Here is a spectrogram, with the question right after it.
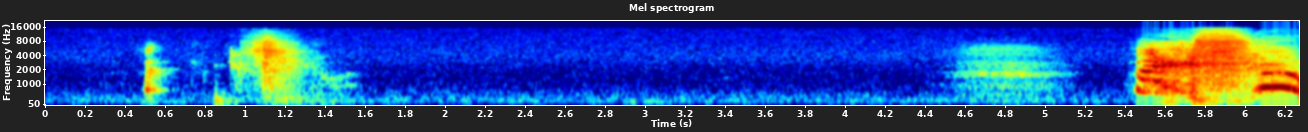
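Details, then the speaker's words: Uncontrollable repeated sneezing at home in a person with a cold, itchy watering eyes and a nose becoming blocked: two sharp sneezes with a short breath between, then one loud voiced sneeze after a pause. "I've actually got tears running down my face from sneezing so much. And when I'm at work, I try so hard to stifle them into tissues, but now I'm at home, oh, they're so strong."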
